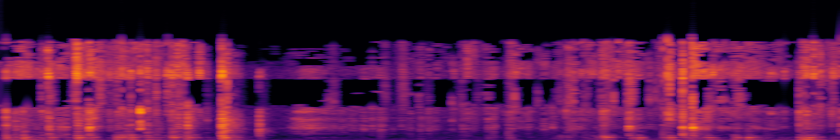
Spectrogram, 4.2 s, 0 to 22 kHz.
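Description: A hand-sized, solid rectangular pink bar of soap, held in fingers with painted nails, has its top edge scraped and carved with a metal utility-knife blade, and chips fall off. The sound is a series of crisp, dry scratching clicks with a faint tone around 430 Hz and a bright edge. A sharp cut near the start gives way to a softer, quieter stretch of light scraping, then firmer strokes return toward the end.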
